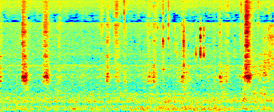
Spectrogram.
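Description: Marker pen writing on a paper worksheet: a faint series of short strokes on the paper, with a slightly louder one near the end.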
